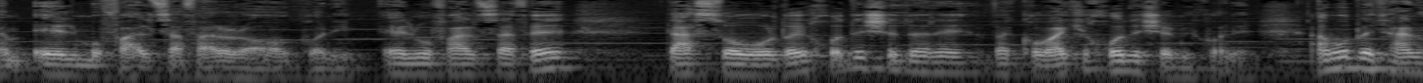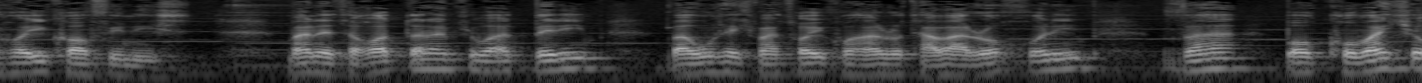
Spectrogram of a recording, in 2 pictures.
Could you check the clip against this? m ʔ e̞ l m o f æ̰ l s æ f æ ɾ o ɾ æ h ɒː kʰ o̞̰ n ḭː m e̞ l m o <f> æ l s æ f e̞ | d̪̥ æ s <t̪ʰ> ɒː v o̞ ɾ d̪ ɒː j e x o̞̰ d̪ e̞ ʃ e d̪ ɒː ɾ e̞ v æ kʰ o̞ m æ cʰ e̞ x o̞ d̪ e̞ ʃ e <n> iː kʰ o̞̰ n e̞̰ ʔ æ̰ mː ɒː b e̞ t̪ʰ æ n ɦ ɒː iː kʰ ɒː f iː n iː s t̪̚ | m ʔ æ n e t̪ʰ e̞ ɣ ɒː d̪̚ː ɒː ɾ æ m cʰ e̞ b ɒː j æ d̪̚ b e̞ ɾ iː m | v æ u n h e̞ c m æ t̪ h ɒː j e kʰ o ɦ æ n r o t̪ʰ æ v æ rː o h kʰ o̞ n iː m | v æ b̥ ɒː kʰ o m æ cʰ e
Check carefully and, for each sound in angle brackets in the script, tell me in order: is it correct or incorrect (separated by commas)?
correct, incorrect, incorrect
